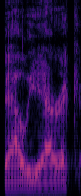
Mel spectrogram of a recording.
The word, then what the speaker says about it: Balearic: vacation to one of the Balearic Balearic I think is how you pronounce it islands off the coast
